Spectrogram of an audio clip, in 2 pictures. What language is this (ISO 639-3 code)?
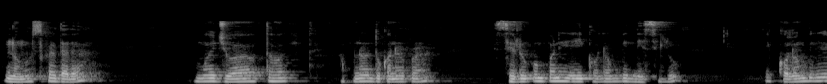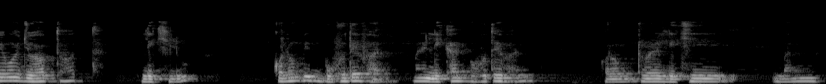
asm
